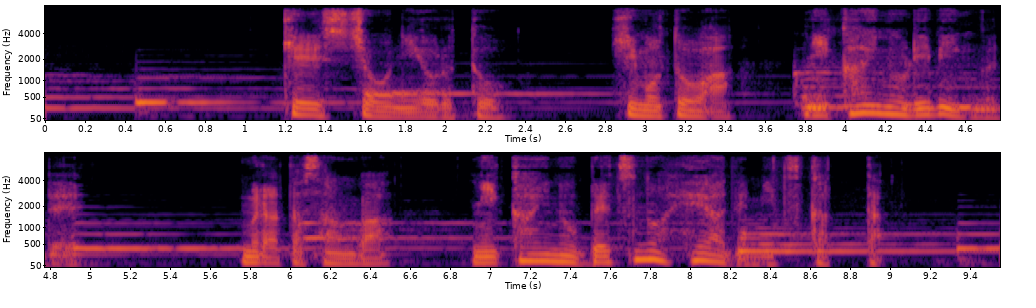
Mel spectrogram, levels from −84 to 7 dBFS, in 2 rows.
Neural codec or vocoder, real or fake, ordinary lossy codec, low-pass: vocoder, 44.1 kHz, 128 mel bands, Pupu-Vocoder; fake; none; 7.2 kHz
